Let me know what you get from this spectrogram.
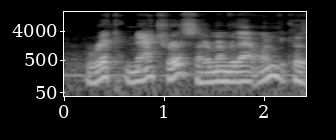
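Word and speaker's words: Nattress: Rick Natric, I remember that one because I thought his name rhymes with mattress if you're saying it that way.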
